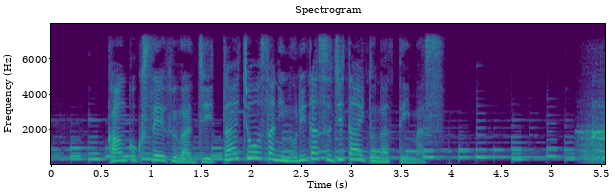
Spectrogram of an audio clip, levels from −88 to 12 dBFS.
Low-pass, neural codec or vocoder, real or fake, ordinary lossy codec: 7.2 kHz; vocoder, 44.1 kHz, 128 mel bands every 512 samples, BigVGAN v2; fake; none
